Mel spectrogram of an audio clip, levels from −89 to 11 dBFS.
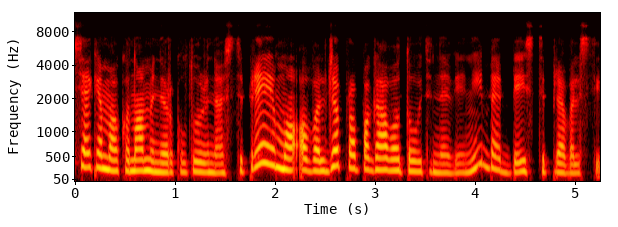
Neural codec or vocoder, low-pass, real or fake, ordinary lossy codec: none; 7.2 kHz; real; Opus, 32 kbps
